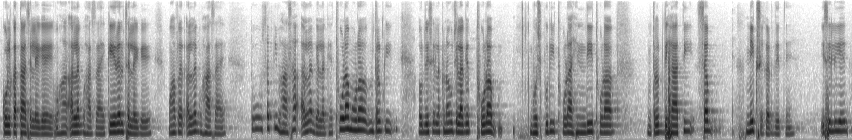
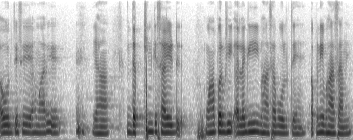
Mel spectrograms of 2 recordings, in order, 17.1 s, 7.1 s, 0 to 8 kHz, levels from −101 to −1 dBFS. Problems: constant background noise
